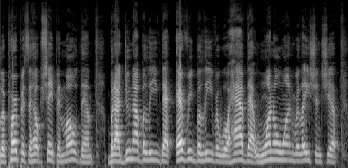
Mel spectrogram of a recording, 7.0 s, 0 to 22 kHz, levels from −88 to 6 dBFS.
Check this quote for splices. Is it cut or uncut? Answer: uncut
